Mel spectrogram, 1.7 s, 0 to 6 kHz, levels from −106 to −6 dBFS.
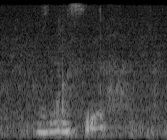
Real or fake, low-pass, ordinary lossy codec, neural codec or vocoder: fake; 5.4 kHz; none; vocoder, 22.05 kHz, 80 mel bands, HiFi-GAN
